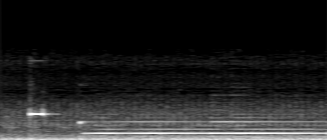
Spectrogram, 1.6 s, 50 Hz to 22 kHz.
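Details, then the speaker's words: 1994 Toyota Dyna 4x4 diesel fire truck, ex-Japanese service, 6,780 km, 24 V system, engine idling: siren on bell mode gives a sharp steady electronic bell tone over low idle; working properly. "this will switch on the top light and then you can operate your siren this is a bell sound"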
